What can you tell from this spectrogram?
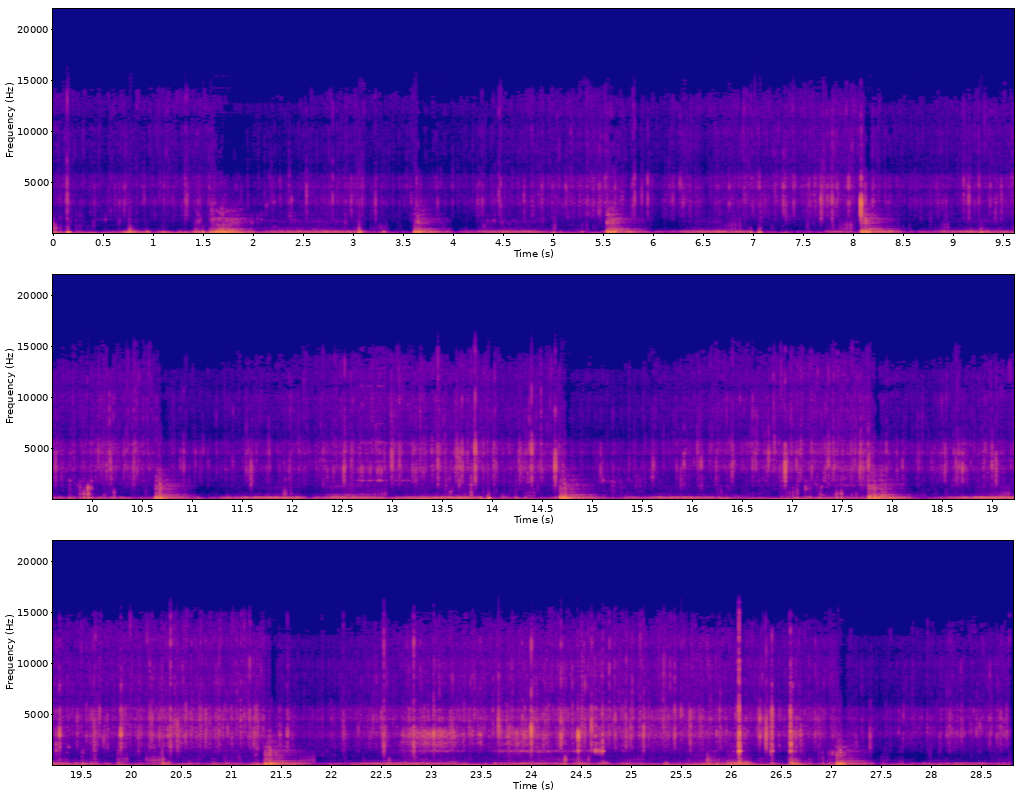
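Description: Water sloshing and gurgling around a camera held at the water's surface, with most of the sound deep and muffled and sharp knocks every couple of seconds.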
